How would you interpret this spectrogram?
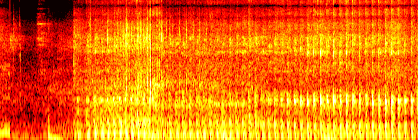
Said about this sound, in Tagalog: Okay, sound check ng my silencer. Ayan, kinabit namin yung silencer.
